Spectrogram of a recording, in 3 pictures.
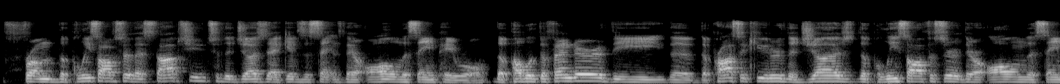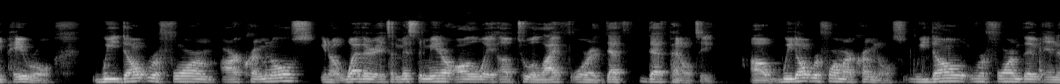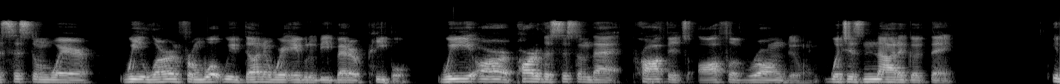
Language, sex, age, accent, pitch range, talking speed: English, male, 20-39, American, 110-130 Hz, 200 wpm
